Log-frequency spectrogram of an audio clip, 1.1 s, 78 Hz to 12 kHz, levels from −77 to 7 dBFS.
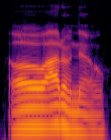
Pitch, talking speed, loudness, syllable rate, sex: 115 Hz, 215 wpm, -15 LUFS, 4.3 syllables/s, male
